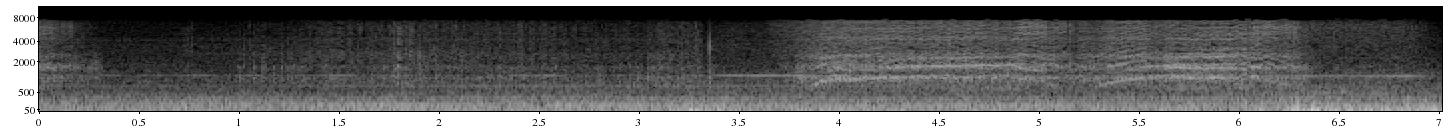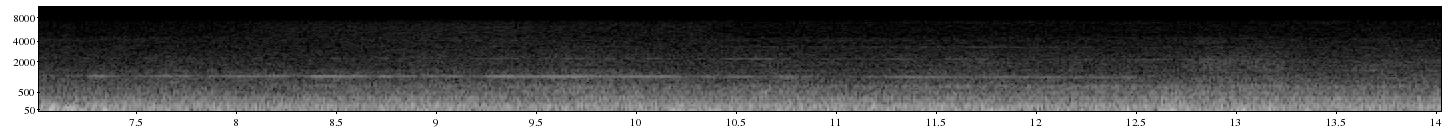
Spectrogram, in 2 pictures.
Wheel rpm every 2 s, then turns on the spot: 30, 40, 120, 20, 0, 0, 0.
6-8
